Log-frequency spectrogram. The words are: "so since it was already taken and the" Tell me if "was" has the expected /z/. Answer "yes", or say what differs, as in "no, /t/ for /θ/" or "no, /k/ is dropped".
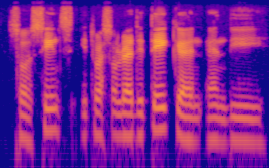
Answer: no, /s/ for /z/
